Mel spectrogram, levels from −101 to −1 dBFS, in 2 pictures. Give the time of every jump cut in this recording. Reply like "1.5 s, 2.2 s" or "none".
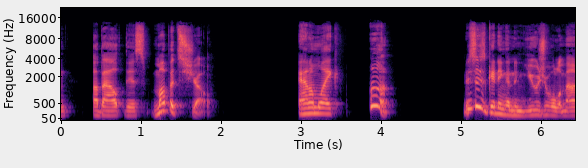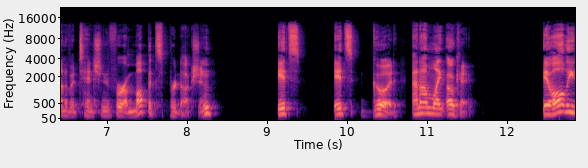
9.0 s, 10.7 s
